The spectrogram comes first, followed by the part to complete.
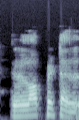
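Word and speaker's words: L'Hôpital: can apply the l h rule the aniki lopital l hospital or whatever you call it actually it is pronounced as l orbital so i i'll pronounce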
